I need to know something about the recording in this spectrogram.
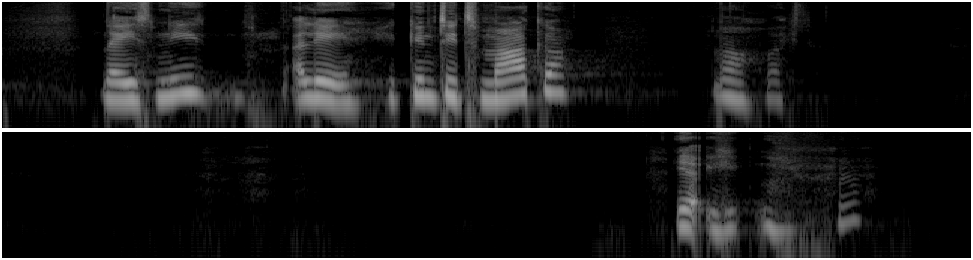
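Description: A young boy speaks with animation through a microphone.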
